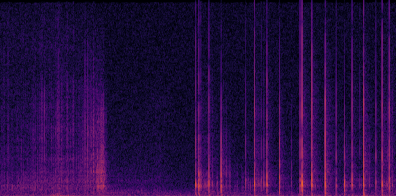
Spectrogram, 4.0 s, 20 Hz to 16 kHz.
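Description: Long nails scratch across the face of a Louis Vuitton Damier checkered coated canvas zip pouch for about a second, giving a soft, hissy rasp. After a brief quiet pause, the nails tap it in a quick, uneven series of around twenty sharp, dry clicks with a bright ring centred near 860 Hz that stop instantly.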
